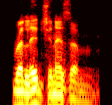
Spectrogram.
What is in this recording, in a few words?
"religionism", British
